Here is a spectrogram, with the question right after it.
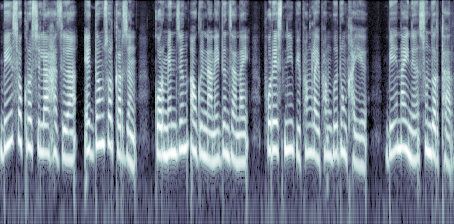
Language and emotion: Bodo, neutral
